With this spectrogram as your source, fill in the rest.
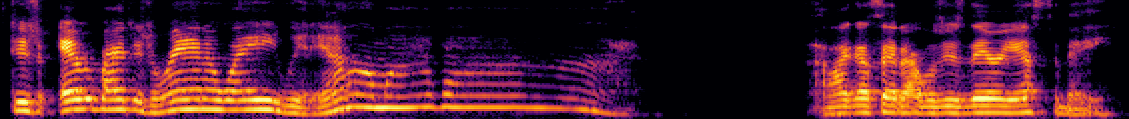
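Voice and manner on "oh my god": slow, drawn-out, softer disbelief; drawn-out exasperated oh my God. Real, not acted. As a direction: let it drag out in dismay. Exasperated at rumor.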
